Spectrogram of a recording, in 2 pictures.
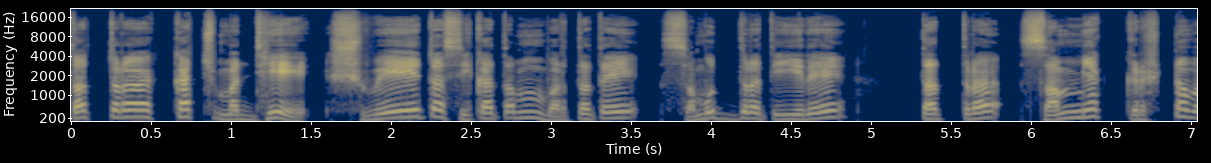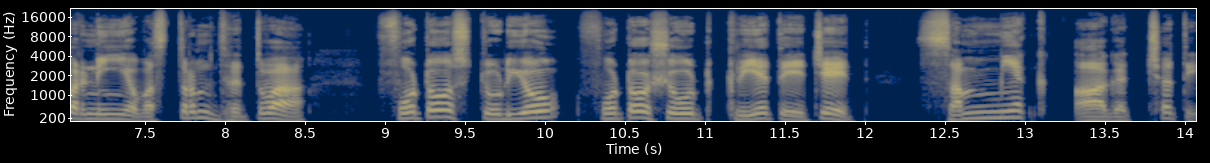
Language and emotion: Sanskrit, neutral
